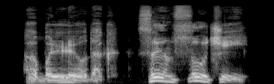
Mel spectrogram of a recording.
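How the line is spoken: Wounded roar. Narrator (Russian): рычал пронзенный повелитель ярости

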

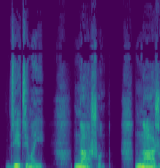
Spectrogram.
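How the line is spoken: Plain. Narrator (Russian): говорит он

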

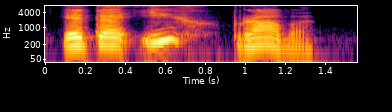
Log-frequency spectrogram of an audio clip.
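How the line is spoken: Even-voiced repetition. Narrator (Russian): тем же ровным голосом повторил Солинский

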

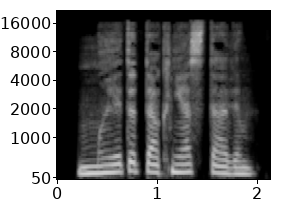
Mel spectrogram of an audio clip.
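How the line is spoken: Growled through clenched teeth. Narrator (Russian): прорычал сквозь сжатые зубы Демьян

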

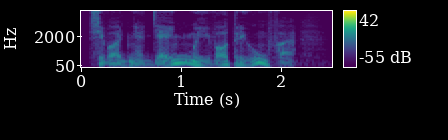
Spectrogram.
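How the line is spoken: Casual whisper in ear. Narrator (Russian): как бы невзначай шепнул Якуб на ухо Ане

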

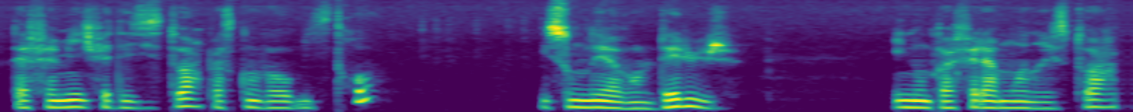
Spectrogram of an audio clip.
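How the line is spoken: Curt, dry. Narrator (French): dit sèchement Sarah

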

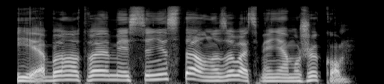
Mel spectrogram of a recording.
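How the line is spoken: Defeated, through gritted teeth. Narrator (Russian): процедил поверженный

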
